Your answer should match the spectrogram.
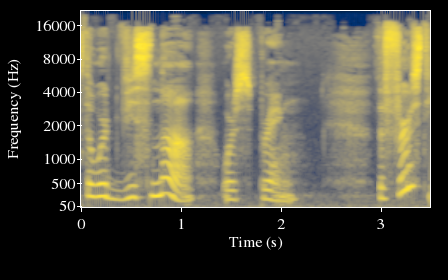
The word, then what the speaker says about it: весна: Russian mouth position and to de-emphasize the first syllable. It's not Весна, but Jo tang lips. Весна. Весна.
